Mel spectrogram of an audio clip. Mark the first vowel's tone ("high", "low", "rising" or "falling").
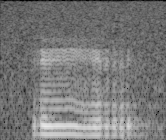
falling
